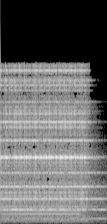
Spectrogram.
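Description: A sustained buzzing, ringing tone with many high overtones, like an alarm or buzzer effect. It starts abruptly, holds steady and fades out near the end.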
